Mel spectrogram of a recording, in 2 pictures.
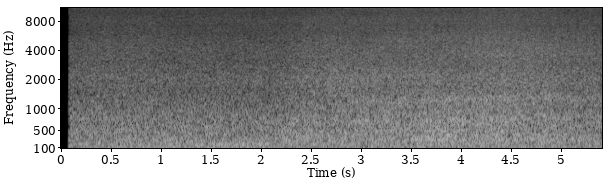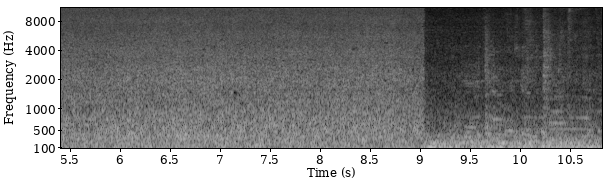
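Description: Steady rushing noise of wind and sea water streaming past the side of a moving ship. About nine seconds in it cuts off abruptly to a much quieter indoor room tone with a few faint clicks.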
